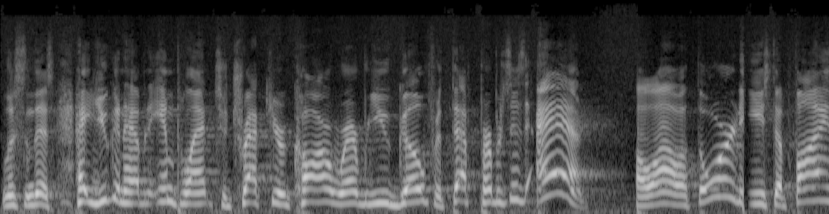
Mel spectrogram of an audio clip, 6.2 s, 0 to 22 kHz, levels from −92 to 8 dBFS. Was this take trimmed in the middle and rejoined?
no; 0 cuts

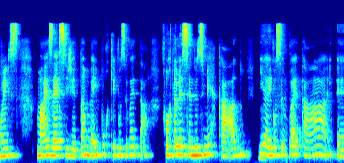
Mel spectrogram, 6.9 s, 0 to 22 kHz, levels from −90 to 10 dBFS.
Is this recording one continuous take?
no; 1 cut; at 5.0 s

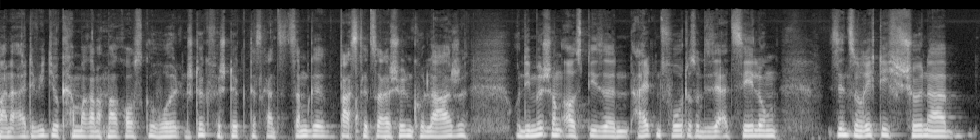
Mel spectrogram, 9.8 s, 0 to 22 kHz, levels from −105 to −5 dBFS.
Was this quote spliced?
no; 0 cuts

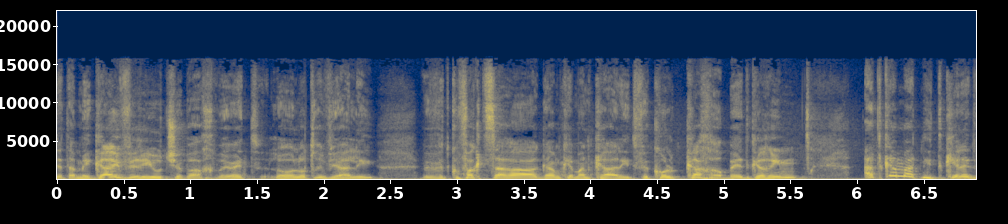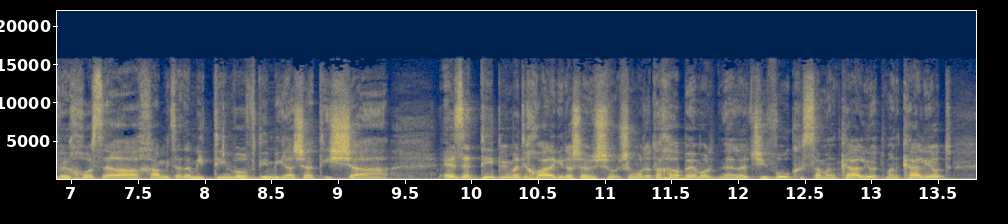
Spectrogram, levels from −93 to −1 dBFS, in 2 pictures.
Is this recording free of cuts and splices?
yes; 0 cuts

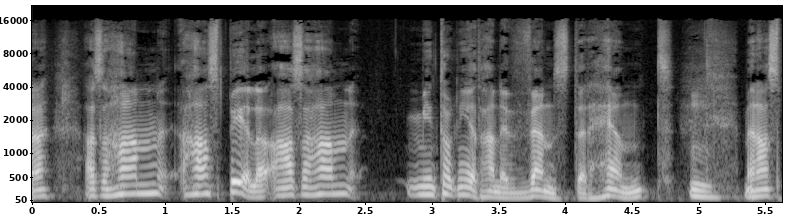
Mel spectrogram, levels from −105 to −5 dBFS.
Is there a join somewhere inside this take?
no; 0 cuts

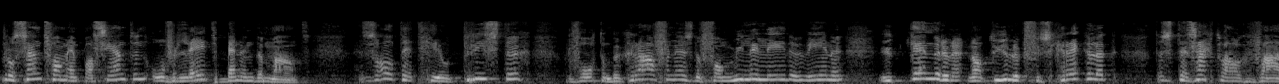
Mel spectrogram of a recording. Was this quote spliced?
yes; 1 cut; at 9.5 s

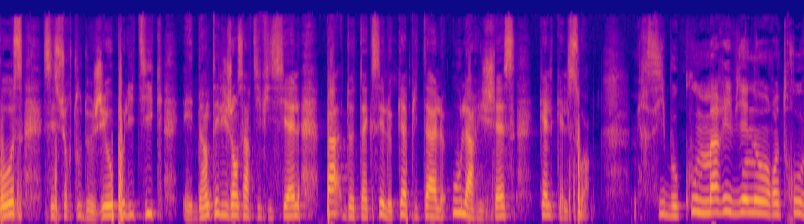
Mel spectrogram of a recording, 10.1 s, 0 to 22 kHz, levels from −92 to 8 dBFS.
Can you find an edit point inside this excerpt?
no; 0 cuts

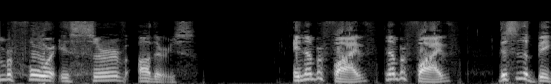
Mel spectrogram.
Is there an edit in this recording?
yes; 1 cut; at 3.9 s

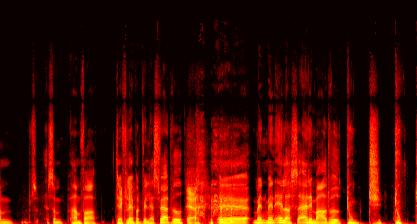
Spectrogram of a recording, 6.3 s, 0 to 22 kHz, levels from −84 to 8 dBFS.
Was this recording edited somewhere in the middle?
no; 0 cuts

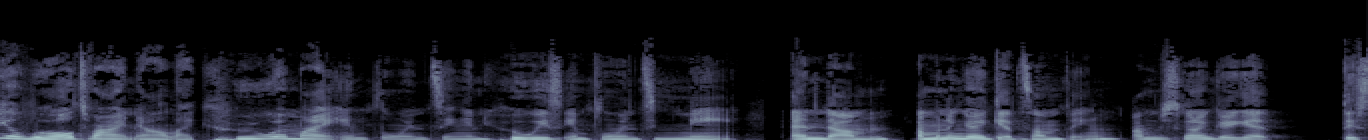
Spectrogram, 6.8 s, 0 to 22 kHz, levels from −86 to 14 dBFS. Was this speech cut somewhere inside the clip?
yes; 2 cuts; at 3.8 s, 4.5 s

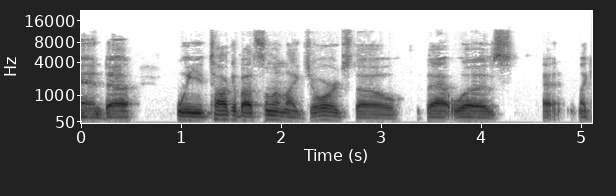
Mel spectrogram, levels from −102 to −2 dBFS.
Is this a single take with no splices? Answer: yes; 0 cuts

